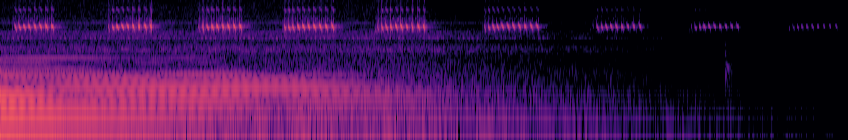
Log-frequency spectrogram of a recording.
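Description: A cricket chirping steadily, about one trilled chirp a second, growing fainter and stopping just before the end. Under the first half, the last held chord of string music dies away.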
